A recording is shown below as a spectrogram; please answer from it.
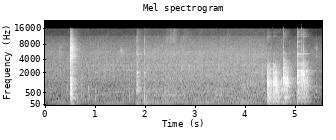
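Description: A spoon clinks against a bowl of minced shrimp mixed with wheat flour and tapioca. Two isolated taps come first, then a quick burst of scraping and knocking near the end, close by, with no voices.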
